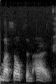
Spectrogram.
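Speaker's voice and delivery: plain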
